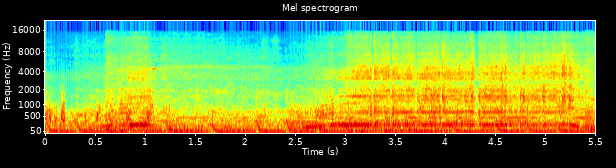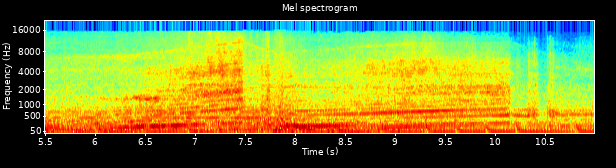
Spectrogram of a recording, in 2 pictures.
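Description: Drag-race car engines at the start line: a short rev blip, then revs held steady, then hard acceleration away down the strip, the engine pitch climbing and dropping back at each gear change.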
